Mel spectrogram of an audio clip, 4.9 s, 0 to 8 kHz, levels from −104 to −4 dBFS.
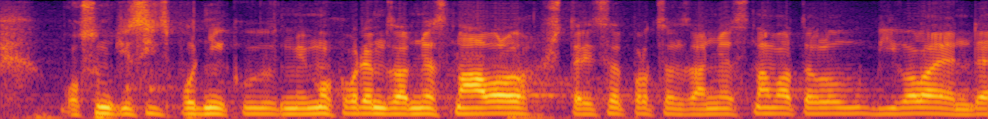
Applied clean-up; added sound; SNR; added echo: none; none; none; none.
